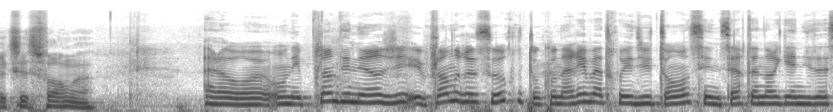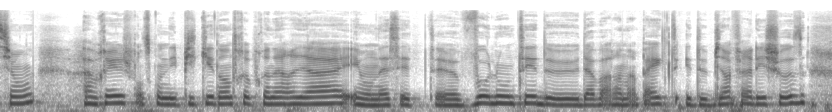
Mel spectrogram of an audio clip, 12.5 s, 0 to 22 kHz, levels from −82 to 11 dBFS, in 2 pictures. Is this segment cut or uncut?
uncut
